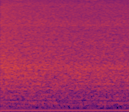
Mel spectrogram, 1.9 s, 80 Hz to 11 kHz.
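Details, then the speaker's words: Cool~Breeze CA-126K 12-inch oscillating fan: a steady, even whir with a constant low hum and no wobble or rhythmic beat; the capacitor seems fine and the fan is in near-perfect balance. "That cap seems to be fine. Actually in very good balance. Almost perfect."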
